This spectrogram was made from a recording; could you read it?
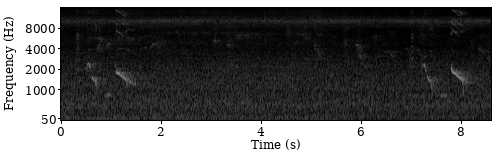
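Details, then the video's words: Black-hooded Oriole in Siliguri, West Bengal, India, on 12 June, giving two paired calls, each a short note followed by a clear descending whistle, about seven seconds apart over steady background hiss. "Black-hooded Oriole call"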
